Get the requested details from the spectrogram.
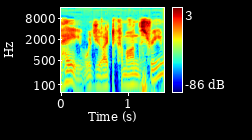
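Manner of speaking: ordinary delivery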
